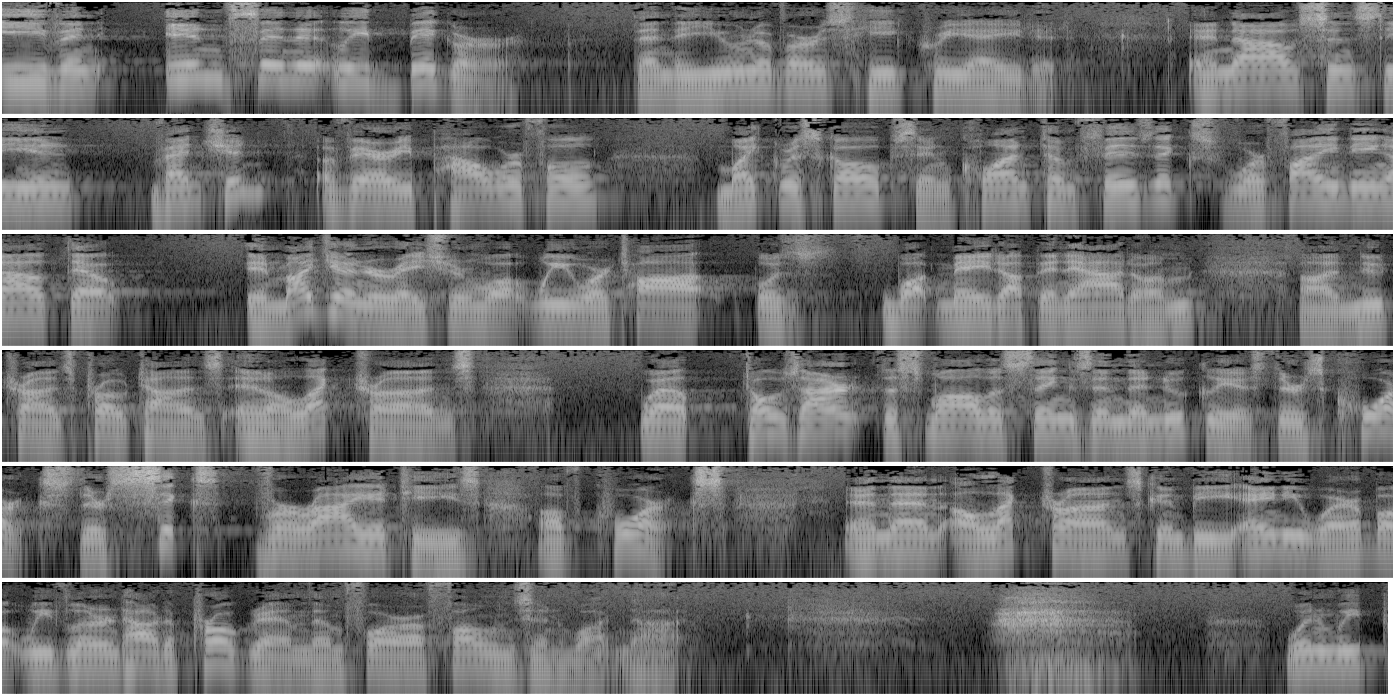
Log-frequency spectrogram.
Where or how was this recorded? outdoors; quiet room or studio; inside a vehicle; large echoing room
large echoing room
